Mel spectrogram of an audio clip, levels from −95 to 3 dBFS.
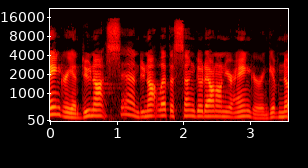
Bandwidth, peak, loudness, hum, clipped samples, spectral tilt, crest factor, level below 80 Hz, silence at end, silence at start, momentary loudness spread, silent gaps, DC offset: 15.5 kHz; -20 dBFS; -39 LUFS; none; under 0.1%; -3 dB/octave; 20 dB; -86 dBFS; 0 s; 0 s; 6 LU; none; under 0.1%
